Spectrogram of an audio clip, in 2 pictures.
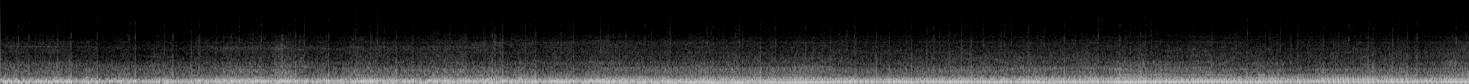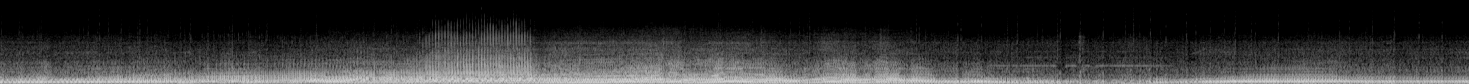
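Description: Harley-Davidson touring motorcycle's V-twin engine running under way from the rider's seat. The revs climb from about halfway through, with a short hiss about two-thirds through. They then fall away and dip before picking up again near the end.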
